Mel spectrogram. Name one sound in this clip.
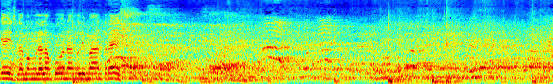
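A crowd of young people shouts and cheers in a large echoing hall.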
